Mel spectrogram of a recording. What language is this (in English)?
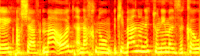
Hebrew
